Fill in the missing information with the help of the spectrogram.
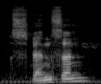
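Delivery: ordinary talk, nothing marked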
